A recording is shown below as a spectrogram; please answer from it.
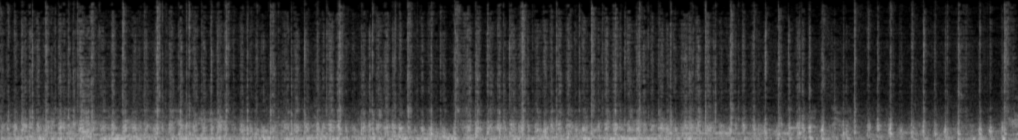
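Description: Two acoustic guitars played fast and loud: rapid driving strumming with percussive strokes, under a held and sliding melody line.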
